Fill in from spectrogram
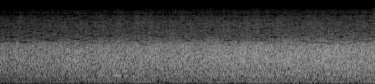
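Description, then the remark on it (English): Sustained, dense applause from a large audience after an opera performance, a steady wash of many hands clapping at once with no breaks, fairly loud and even throughout, as the performers bow together and the conductor applauds the chorus. “And the maestro applauding for the chorus.”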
